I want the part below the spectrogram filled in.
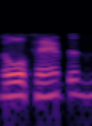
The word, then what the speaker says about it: Northampton: is that a great Carlton half-back emanated from Northampton. Or how do you pronounce it? – Yeah, that's it, Northampton, that's it.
